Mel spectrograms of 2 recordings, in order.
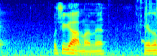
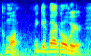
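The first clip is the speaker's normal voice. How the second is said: ordinary talk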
